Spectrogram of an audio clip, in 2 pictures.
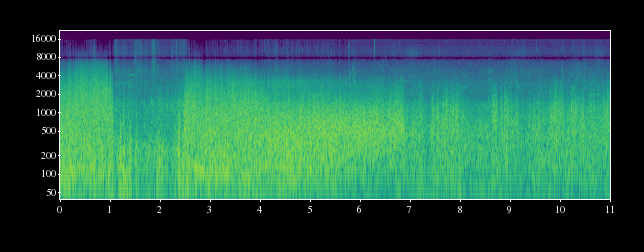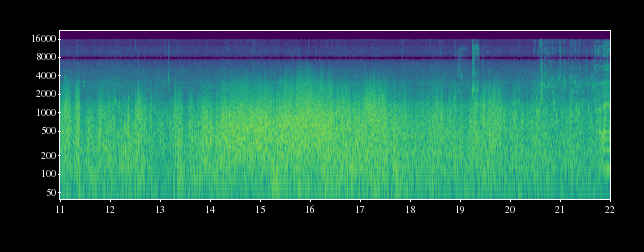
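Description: Wind buffeting the microphone over choppy open water, with waves against the boat, swelling and easing in gusts and dropping off briefly about a second in.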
